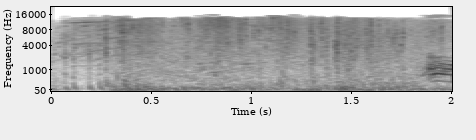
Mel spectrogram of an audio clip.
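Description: An explosion bursts in a video game.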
